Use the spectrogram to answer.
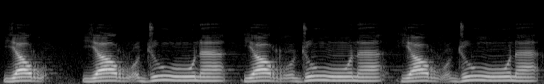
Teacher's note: را در اینجا پر خوانده میشه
